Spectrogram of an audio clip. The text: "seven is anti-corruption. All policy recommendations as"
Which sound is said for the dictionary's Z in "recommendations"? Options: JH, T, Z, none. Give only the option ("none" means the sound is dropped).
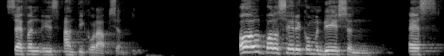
none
